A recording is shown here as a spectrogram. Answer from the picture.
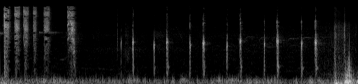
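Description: Rapid run of short, high squeaking clicks, about five a second, with a few sharper clicks in the first second: a falconer's mouth-squeak call luring a young hobby falcon to the meat on his fist.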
